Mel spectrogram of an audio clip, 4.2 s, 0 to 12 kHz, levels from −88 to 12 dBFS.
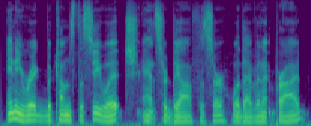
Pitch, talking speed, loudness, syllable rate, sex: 100 Hz, 175 wpm, -18 LUFS, 5.7 syllables/s, male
